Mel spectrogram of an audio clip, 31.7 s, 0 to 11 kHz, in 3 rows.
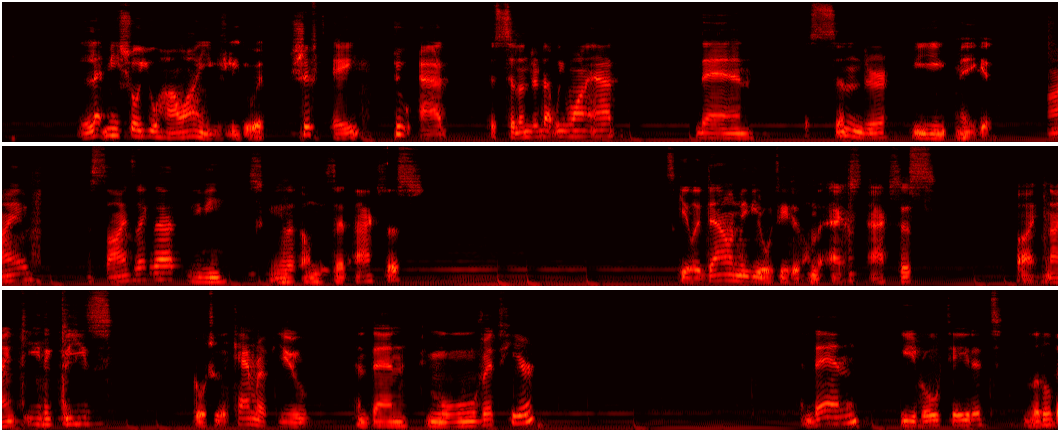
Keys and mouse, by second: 4.0 shift+a, 9.3-11.1 drag, 12.1 click, 13.4 s, 15.1 s, 15.8-16.3 drag, 16.7 s, 18.1 r, 22.6 KP_0, 25.7 g, 26.4 s, 27.3 s, 28.0 shift+middle click, 28.2 click, 28.8 shift+click, 29.2-31.6 typing.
